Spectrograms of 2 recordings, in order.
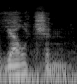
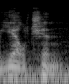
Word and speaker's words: Yelchin: But he did several different films and worked with Anton Yelchin. That's how you say his name, Yelchin.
